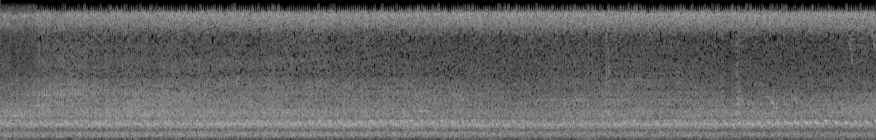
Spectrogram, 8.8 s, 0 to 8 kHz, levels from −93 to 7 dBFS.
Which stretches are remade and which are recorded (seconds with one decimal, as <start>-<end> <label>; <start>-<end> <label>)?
0.0-0.6 remade; 0.6-1.2 recorded; 1.2-7.3 remade; 7.3-7.8 recorded; 7.8-8.8 remade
